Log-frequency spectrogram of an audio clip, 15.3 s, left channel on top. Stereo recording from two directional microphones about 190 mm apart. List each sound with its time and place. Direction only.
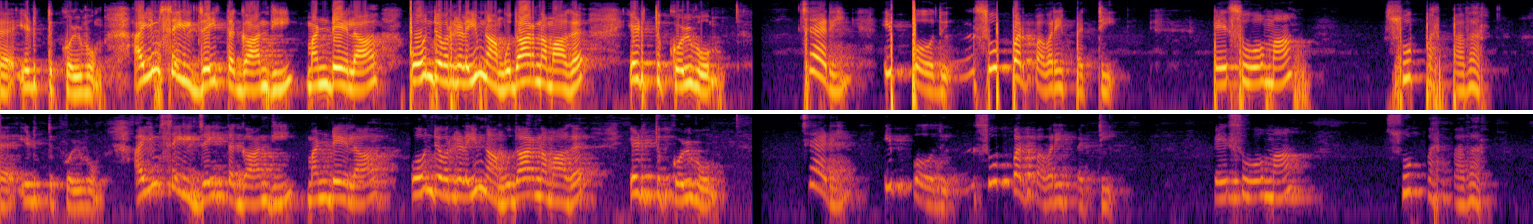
0.0 s speech: 55° left (ahead or behind)
12.1 s speech: 50° left (ahead or behind)
14.0 s speech: 45° left (ahead or behind)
